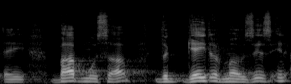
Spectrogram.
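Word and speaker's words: باب موسى: You can see Bab Musa, the yud at the end is pronounced as a Bab Musa, the Gate of Moses, in Arabic and Hebrew characters.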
